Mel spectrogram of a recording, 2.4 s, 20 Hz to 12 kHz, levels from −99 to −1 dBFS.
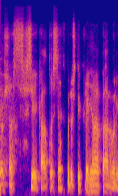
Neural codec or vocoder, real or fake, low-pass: codec, 44.1 kHz, 2.6 kbps, SNAC; fake; 10.8 kHz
